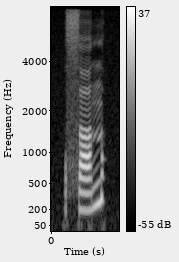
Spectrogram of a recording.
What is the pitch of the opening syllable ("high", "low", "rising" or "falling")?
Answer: rising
